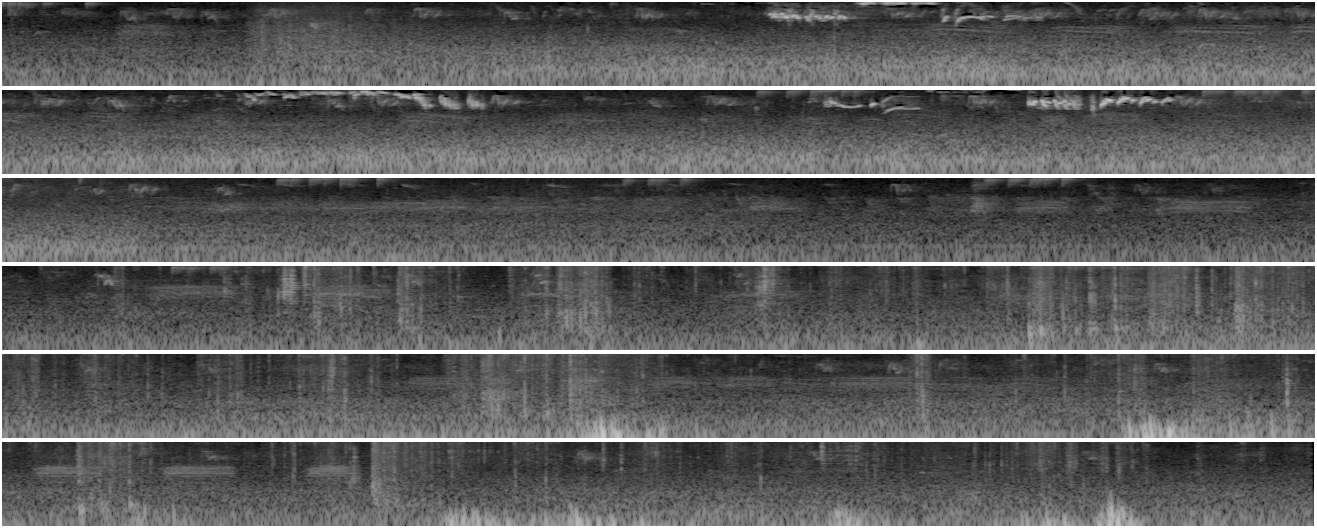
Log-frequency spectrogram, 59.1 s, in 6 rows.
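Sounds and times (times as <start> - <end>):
songbird warbling: 4.9 - 10.7, 11.3 - 14.4, 15.4 - 20.9, 49.4 - 52.0.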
